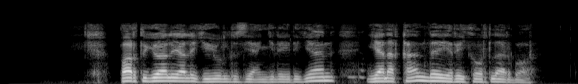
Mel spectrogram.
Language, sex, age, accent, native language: Uzbek, male, 25-34, Jizzax, Uzbek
